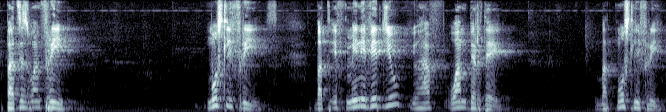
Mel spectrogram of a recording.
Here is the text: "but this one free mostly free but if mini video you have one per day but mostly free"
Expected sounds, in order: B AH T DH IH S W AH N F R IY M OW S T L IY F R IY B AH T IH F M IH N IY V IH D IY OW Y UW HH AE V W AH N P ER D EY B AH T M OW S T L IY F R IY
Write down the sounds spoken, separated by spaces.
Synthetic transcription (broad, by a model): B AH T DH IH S W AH N F R IY M OW S T L IY F R IY B AH T IH F M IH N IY V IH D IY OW Y UW HH AE V W AH N B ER D EY B AH T M OW S T L IY F R IY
